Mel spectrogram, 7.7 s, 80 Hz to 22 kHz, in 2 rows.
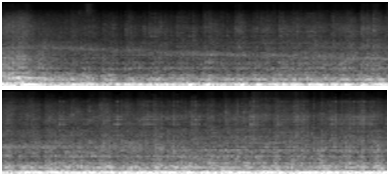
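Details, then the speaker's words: V8 warm at about 170 degrees, timing locked at 36 degrees, timing box pulling six degrees on start: deep burble holds an even lumpy beat with no popping or stumbling; running properly. "oh that makes me happy right there oh it's working perfect now oh man that's great timing's locked at 36 degrees trimmer's locked down everything's marked everything's working as it should"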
